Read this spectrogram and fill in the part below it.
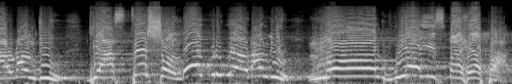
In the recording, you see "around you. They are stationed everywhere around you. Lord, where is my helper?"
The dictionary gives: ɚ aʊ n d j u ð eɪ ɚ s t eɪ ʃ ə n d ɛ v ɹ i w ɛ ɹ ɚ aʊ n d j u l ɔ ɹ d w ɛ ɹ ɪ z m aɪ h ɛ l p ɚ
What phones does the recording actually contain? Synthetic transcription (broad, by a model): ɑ aʊ n d j u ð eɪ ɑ s t eɪ ʃ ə n ɛ v ɹ i w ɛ ɹ aʊ n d j u l ɔ d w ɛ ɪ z m aɪ h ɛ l p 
